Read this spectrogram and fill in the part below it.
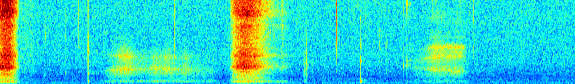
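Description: A young man speaks softly.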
